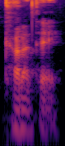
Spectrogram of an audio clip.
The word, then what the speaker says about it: karate: How it is properly pronounced is karate. Karate, meaning kara and te.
